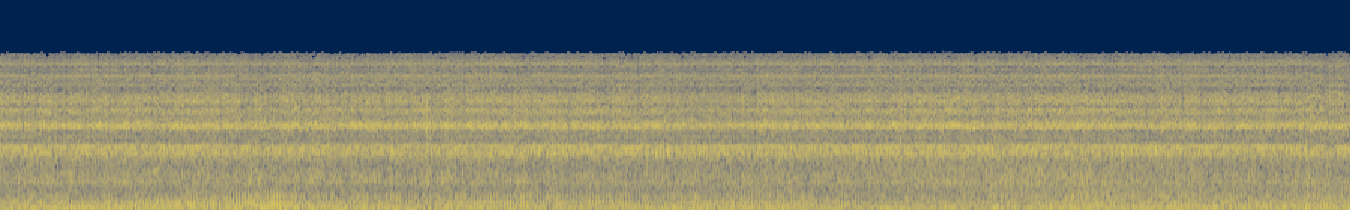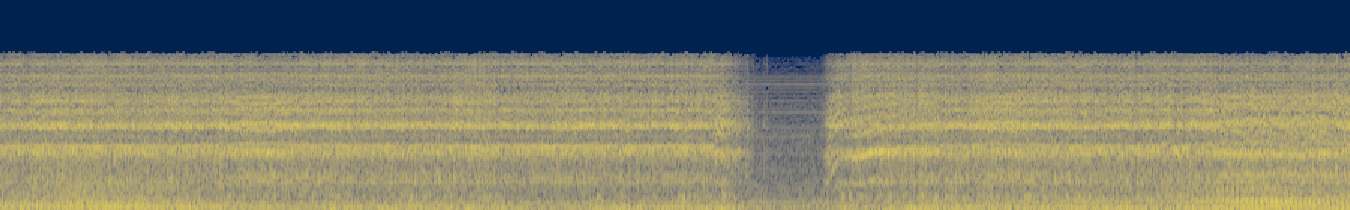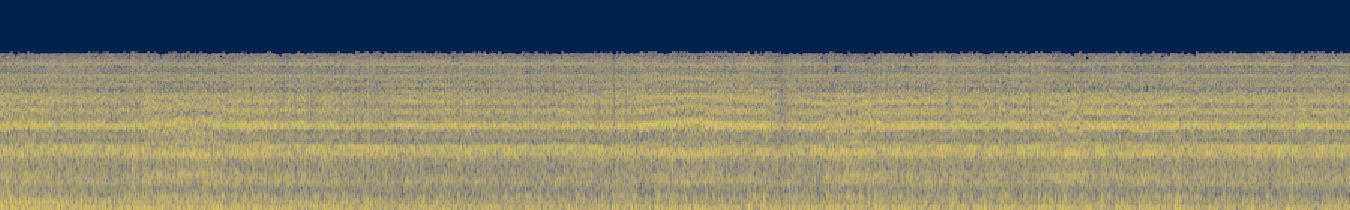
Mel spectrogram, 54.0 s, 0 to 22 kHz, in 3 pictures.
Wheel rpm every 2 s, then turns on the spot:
160, 160, 160, 160, 160, 160, 160, 160, 160, 160, 160, 160, 160, 140, 50, 160, 160, 160, 160, 160, 160, 160, 160, 160, 160, 160, 160.
none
